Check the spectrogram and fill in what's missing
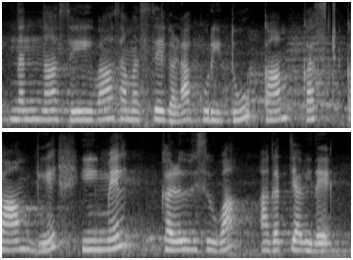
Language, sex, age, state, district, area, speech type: Kannada, female, 18-30, Karnataka, Mysore, urban, read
